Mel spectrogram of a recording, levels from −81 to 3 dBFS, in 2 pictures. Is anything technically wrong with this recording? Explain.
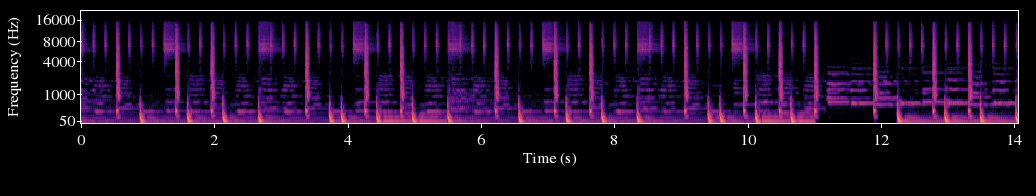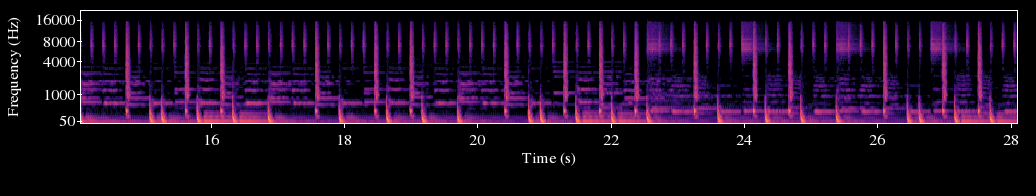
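Yes. Throughout, steady and held sound pumps and thins, swinging around 10 dB, because a noise suppressor meant for speech is applied to music or sounds and treats sustained tones as noise.

Sound cut by the noise suppressor appears at 0.04–4.43 s, 5.37–10.11 s, 17.47–21.47 s, 23.48–23.95 s, 24.53–24.85 s and 25.3–27.15 s. In these spans, sustained parts and decays sink by up to about 12 dB while sharp onsets survive, because the suppressor misjudges them as noise.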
